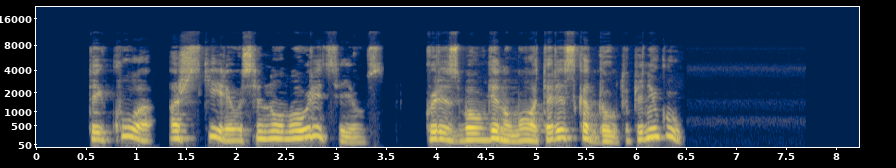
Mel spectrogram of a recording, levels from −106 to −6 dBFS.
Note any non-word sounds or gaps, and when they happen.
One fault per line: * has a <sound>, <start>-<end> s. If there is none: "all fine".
all fine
